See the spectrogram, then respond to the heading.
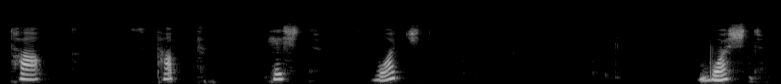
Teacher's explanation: Nah, jadi bunyi-bunyi keh, peh, sh, ceh, sh itu adalah bunyi-bunyi voiceless. Ketika akhiran ed ini menempel di bunyi voiceless, maka ed itu harus Anda ucapkan menjadi bunyi teh ya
